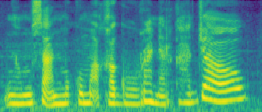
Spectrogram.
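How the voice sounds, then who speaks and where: A woman with an Ilocano accent playing a nosy, kindly household confidante in a radio drama, prying and expressive. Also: medium pitch, a little slow, soft background music, natural voice. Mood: coaxing.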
